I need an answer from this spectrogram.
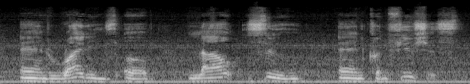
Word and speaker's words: Confucius: by the teachings and writings of lao-tzu and Confucius spelled co n if you see I us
